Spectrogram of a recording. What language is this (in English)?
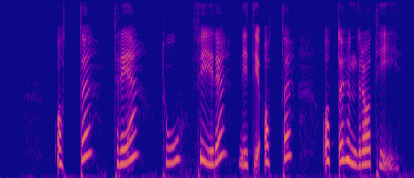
Norwegian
